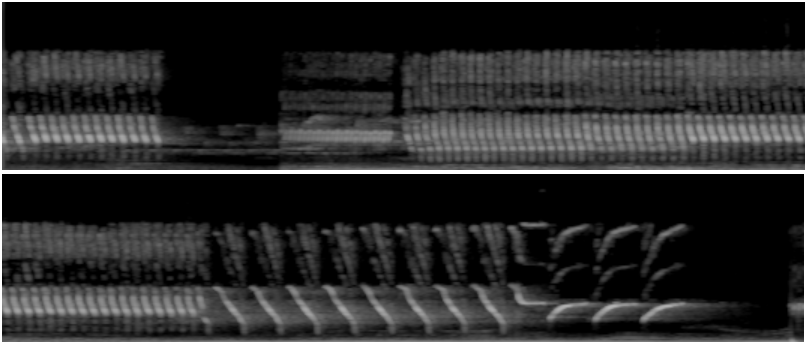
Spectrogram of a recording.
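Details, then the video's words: Singing canary, used to stimulate males to sing and females to mate; sustained rapid buzzing trills in several tours, ending with a run of sharp descending notes and quick upswept whistles, a low steady hum beneath. "تغريد طائر كناري خرافي لتعليم الفراخ على الغناء والاناث على التزاوج، Canary singing"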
